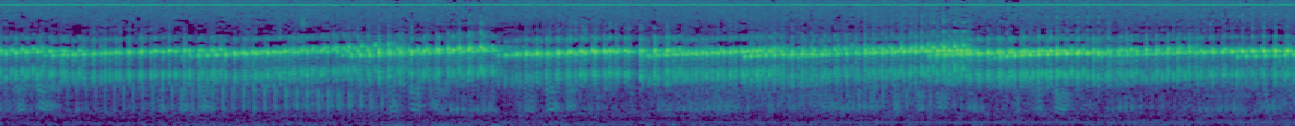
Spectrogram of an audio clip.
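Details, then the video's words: Frogs chorusing at dusk in spring among small lakes and ponds of the Sandhills dunes, Nebraska: a dense, unbroken wall of high, pulsing trills that overlap and swell in waves, with rhythmic grating beneath. "RELAXING SOUNDS OF FROGS"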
